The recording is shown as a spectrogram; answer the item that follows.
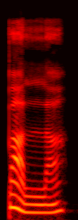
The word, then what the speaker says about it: palla: Listen to the difference. Bala means a shovel, but bala means a ball. Did you hear that slight hold on the L?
